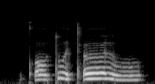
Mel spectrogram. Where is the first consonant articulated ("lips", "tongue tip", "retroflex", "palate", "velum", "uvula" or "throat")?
velum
